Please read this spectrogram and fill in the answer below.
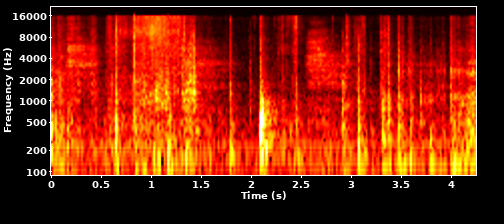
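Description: A cardboard trading-card hobby box being handled and opened by hand: card stock rustling and sliding, with scattered taps and clicks. The sharpest is a knock about two seconds in.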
